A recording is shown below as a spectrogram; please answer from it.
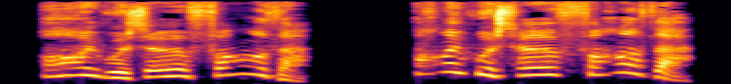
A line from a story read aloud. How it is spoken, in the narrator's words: cried the old man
